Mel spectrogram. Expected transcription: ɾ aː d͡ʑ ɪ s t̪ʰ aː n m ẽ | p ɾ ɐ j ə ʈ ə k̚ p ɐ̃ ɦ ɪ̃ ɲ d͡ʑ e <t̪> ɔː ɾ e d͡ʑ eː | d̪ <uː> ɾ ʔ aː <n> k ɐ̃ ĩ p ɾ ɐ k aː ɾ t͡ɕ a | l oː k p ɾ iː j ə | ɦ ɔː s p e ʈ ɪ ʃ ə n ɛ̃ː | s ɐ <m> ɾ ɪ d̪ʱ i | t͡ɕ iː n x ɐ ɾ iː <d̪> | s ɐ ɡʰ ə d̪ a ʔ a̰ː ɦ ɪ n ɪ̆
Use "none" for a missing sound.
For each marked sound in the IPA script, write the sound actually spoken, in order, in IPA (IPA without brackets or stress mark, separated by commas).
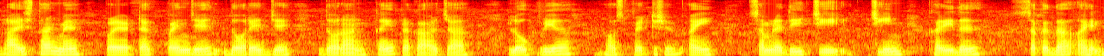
d̪, ɔː, n, m, d̪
